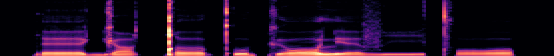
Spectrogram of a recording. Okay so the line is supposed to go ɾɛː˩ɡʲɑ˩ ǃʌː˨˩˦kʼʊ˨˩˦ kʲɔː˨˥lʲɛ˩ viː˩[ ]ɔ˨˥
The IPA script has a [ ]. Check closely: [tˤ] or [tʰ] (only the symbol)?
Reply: tʰ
